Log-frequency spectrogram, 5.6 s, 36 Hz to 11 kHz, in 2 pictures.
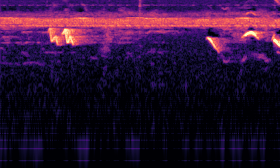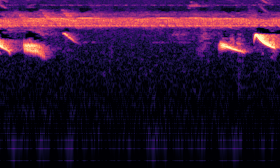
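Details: Green-winged saltator singing in a contest with a free bird in the woods, 2023: brief descending whistles spaced out, then a cluster of four slurred notes and a final pair, with constant shrill insect buzzing behind.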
